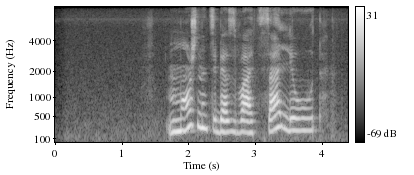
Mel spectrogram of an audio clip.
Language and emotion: Russian, positive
